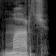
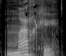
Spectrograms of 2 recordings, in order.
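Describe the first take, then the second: First: March in one syllable ending in CH; March with a closing ch sound; English pronunciation. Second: Marge read the Spanish way, MAR-he; read as spelled. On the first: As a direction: say March the English way, no final vowel. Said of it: "pero se pronuncian muy parecido". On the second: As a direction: say Marge as written, with a Spanish J and final E. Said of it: "se escribe Marge". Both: Shown as a demonstration.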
